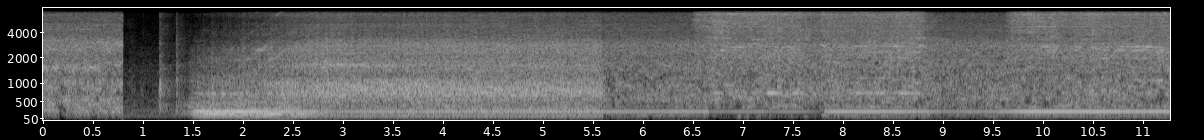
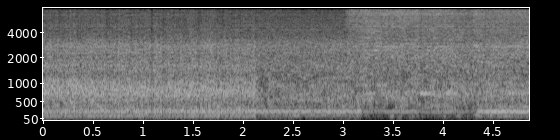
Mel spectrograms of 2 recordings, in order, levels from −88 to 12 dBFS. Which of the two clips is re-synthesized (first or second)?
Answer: second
